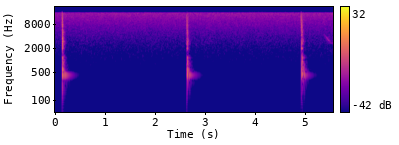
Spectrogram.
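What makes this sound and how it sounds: The free wooden back plate of an acoustic guitar, held up while its braces are being shaped, is tapped three times to find its tap tone for Peterson StroboSoft's tap tune feature. Each tap gives a short woody knock with a clear ring near 420 Hz that dies away in about a tenth of a second, with quiet gaps between taps.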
